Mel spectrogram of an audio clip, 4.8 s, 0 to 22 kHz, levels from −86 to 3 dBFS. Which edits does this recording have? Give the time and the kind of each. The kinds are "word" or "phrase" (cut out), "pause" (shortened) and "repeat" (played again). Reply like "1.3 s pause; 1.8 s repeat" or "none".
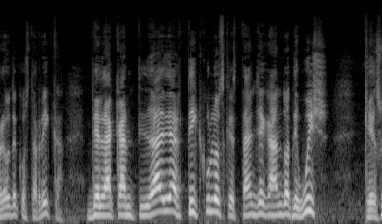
3.6 s word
